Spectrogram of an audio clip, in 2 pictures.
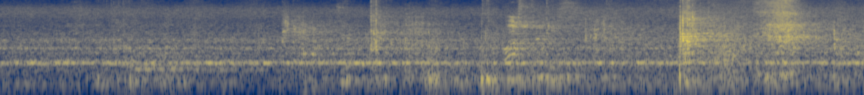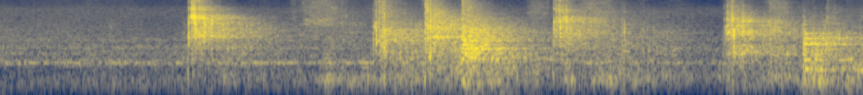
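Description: Skate blades scrape and carve across the ice in a large echoing rink.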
